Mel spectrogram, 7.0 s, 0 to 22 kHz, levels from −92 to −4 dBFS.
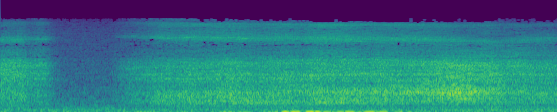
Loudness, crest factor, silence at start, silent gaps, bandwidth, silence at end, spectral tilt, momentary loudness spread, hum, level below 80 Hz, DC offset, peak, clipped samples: -23 LUFS; 16 dB; 0 s; none; 11.5 kHz; 0 s; -3 dB/octave; 17 LU; none; -42 dBFS; under 0.1%; -6 dBFS; under 0.1%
